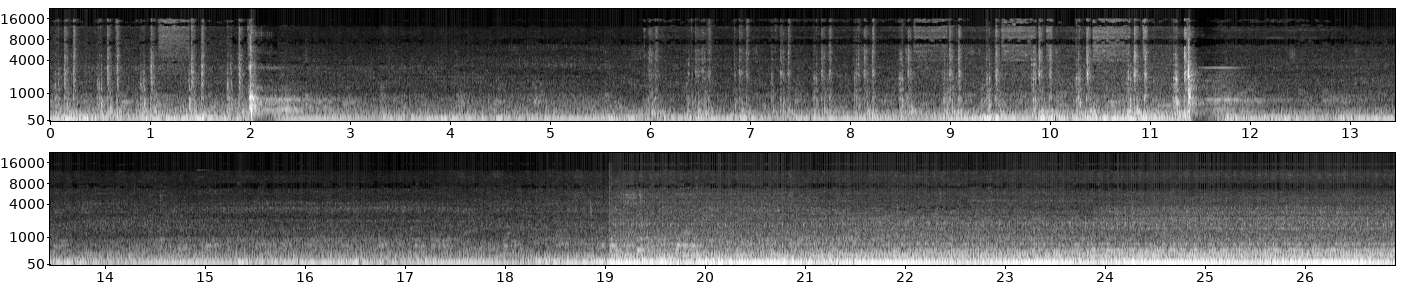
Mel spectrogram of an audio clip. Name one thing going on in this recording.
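A machine hums steadily, growing louder partway through.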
